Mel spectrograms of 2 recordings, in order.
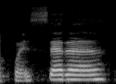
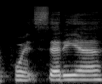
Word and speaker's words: poinsettia: present there with a little poinsettia or poinsettia however you want to pronounce it depending on where you live it's just so so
